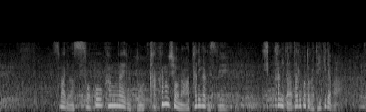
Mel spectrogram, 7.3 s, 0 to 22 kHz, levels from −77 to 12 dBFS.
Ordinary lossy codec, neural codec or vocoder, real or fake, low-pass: none; vocoder, 22.05 kHz, 80 mel bands, Vocos; fake; 5.4 kHz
